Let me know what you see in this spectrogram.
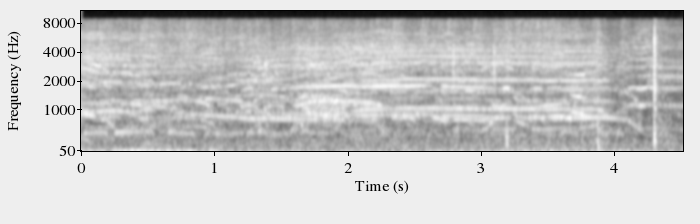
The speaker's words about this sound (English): Hear the cheers of the Chartiers Houston faithful here at Peterswood Park.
